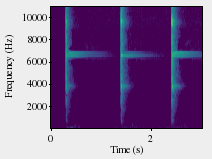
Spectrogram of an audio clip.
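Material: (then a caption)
Base metal. A counterfeit Morgan dollar containing no silver is tapped three times on a coin ping tester. Each tap gives a bright, high-pitched clink that dies away in about half a second, and the coin proves to be fake.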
